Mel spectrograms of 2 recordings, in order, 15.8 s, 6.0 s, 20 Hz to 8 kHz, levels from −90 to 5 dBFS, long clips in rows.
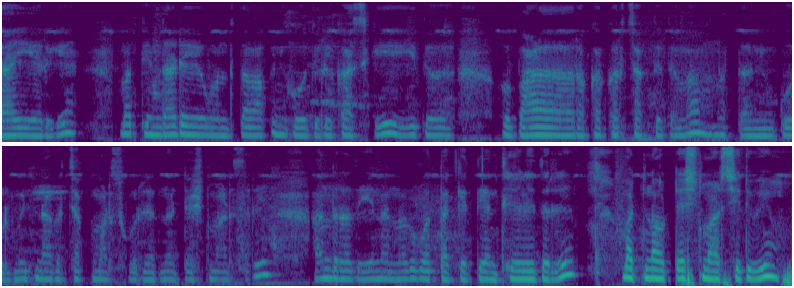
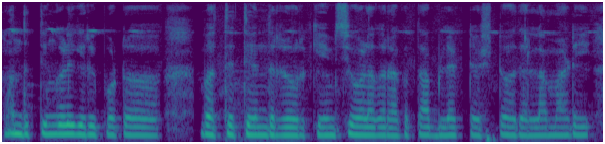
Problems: low volume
